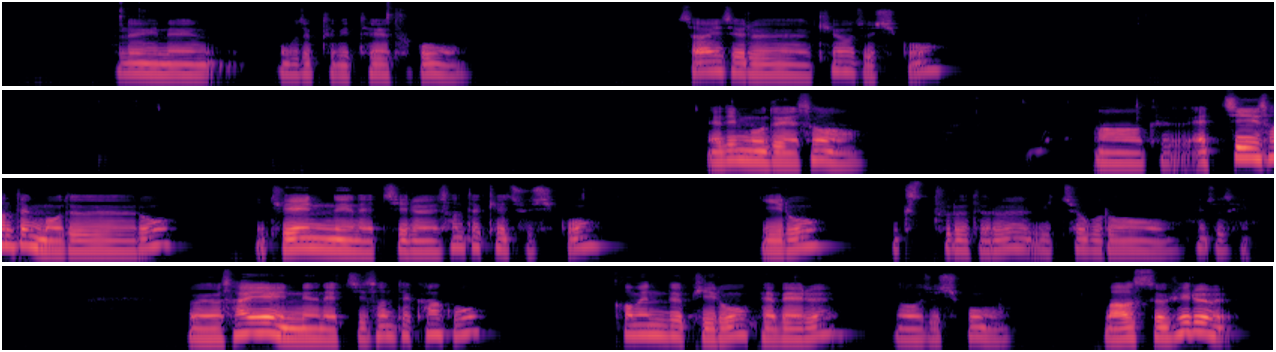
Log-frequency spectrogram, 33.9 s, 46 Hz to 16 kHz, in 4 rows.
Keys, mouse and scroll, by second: 0.8 g, 2.6 typing, 4.4 s, 5.9 s, 7.6 s, 9.5 `, 10.3 s, 13.1 Tab, 15.0 2, 22.0 e, 23.0 z, 27.5 2, 30.0 super+b.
